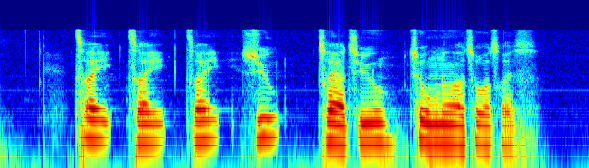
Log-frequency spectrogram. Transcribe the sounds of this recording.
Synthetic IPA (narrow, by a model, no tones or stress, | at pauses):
t͡sʰʁɛ̰ːt͡sʰʁɛ̰ːt͡sʰʁɛ̰ː | syʊ̰t͡sʰʁɛːɐt͡sʰyːʊt͡sʰo̝̰ːhunɐð̞̩ˠɒ̽t͡sʰo̝̰ːɒt͡sʰʁas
